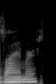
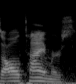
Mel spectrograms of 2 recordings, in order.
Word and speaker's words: Alzheimer's: Never heard it said that way. Well, that's how it's said. Alzheimer's. That's. If I you thought say it was all timers. it's not.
